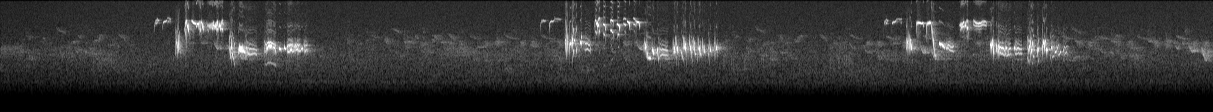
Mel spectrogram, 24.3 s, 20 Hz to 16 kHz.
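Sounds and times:
Erithacus rubecula European robin song: 0:03.1 - 0:06.3, 0:07.8 - 0:15.8, 0:16.5 - 0:24.2.

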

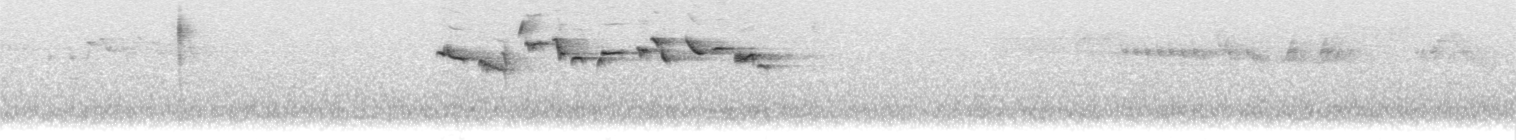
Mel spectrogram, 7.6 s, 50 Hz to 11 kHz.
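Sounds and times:
Eurasian blackcap warbling: 0:00.0 - 0:01.1, 0:02.2 - 0:04.2, 0:05.0 - 0:07.5.

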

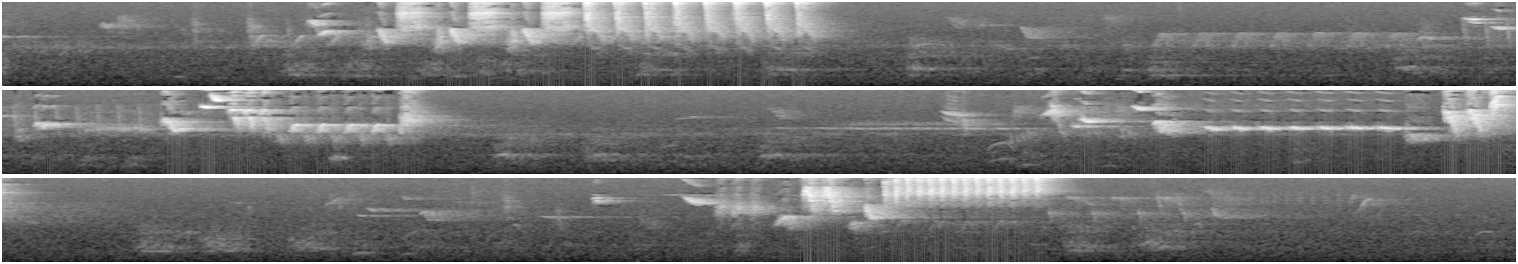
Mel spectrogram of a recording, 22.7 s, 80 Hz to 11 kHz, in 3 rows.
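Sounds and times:
Common nightingale singing, Luscinia megarhynchos: 0:00.0 - 0:10.1, 0:10.9 - 0:15.4, 0:16.4 - 0:22.2.

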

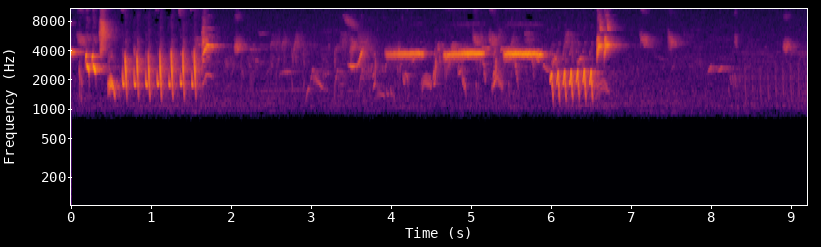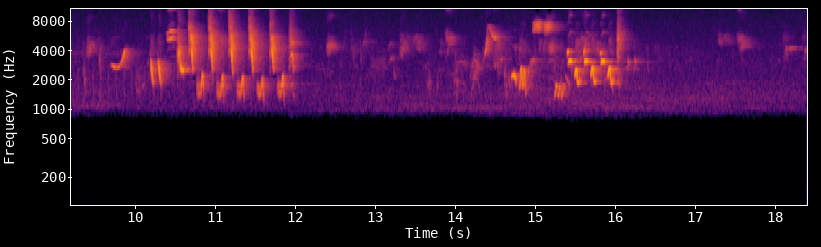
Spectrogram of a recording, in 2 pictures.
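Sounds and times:
Common nightingale Luscinia megarhynchos singing: 0:00.0 - 0:18.3.

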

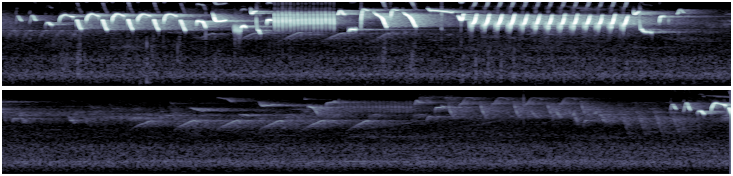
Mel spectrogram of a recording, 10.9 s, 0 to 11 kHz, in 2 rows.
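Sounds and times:
Eurasian wren Troglodytes troglodytes singing: 0:00.2 - 0:05.1, 0:10.5 - 0:10.9.

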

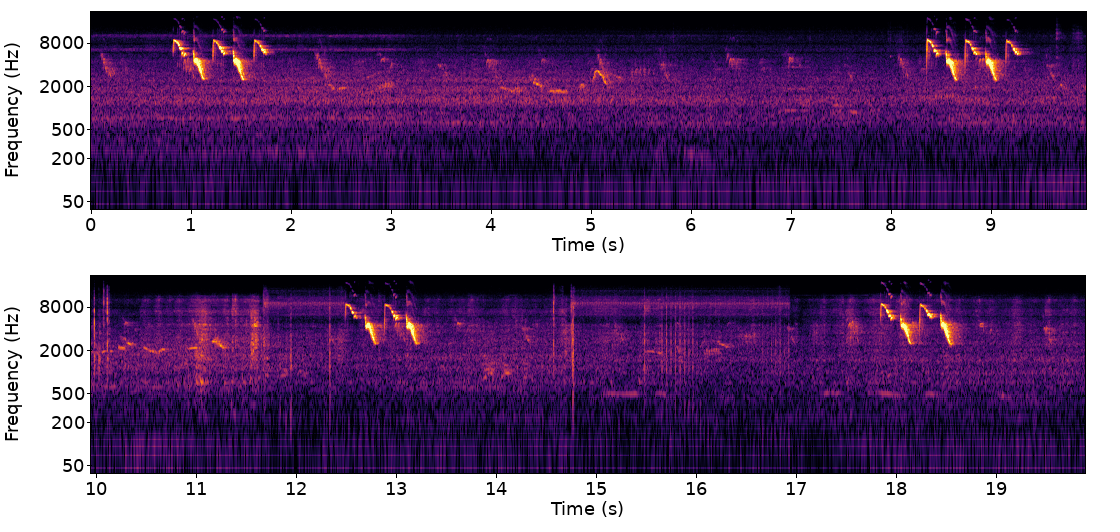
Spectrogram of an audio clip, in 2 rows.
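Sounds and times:
faint chirping: 0:00.2 - 0:03.2, 0:04.0 - 0:10.8, 0:12.4 - 0:14.4, 0:17.8 - 0:19.0
great tit calls: 0:00.8 - 0:03.2, 0:04.0 - 0:11.5, 0:12.4 - 0:19.7.

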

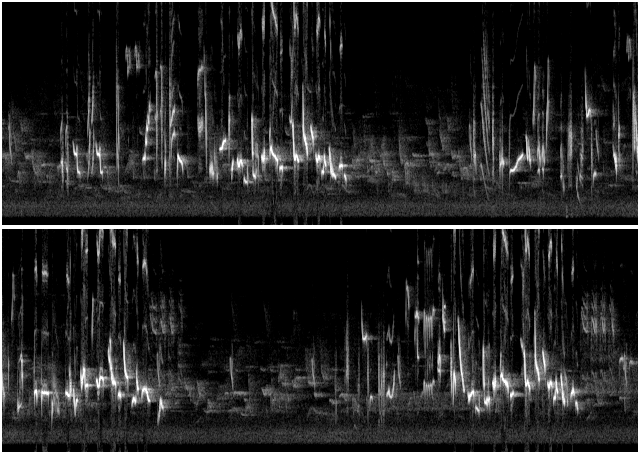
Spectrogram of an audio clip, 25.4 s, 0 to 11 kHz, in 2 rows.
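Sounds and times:
Eurasian blackcap Sylvia atricapilla song with dense warbling, sharp chirps and fluty whistles: 0:00.0 - 0:07.1, 0:08.0 - 0:16.4, 0:18.4 - 0:25.4.

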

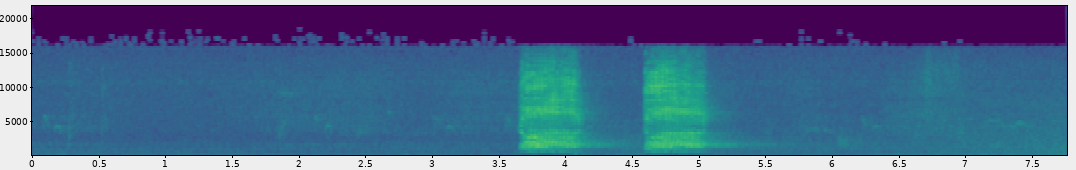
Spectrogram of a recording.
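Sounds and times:
faint background hiss: 0:00.0 - 0:07.7
carrion crow Corvus corone cawing: 0:03.6 - 0:05.6.

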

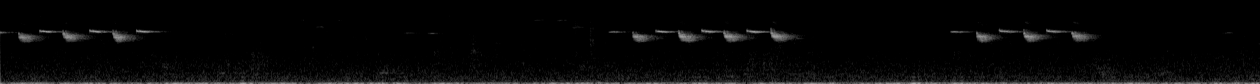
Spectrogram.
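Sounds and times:
great tit Parus major singing see-saw double notes: 0:00.0 - 0:08.1, 0:09.5 - 0:11.0.

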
